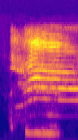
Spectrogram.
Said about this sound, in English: That is my cat.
